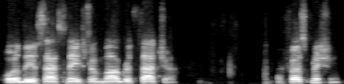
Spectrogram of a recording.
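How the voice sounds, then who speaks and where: A composed middle-aged gentleman spy, read by a man in a table read, measured and calm. His voice has an average pitch. It comes through a dry, slightly dull home microphone. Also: dry recording, natural voice. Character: polished middle-aged male spy mentor. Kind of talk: amateur table read over video call.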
